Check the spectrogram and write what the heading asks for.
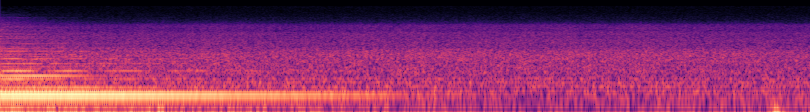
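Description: The last chord of an acoustic guitar tune ringing out and fading away over the first few seconds, leaving a steady wash of ocean surf.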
